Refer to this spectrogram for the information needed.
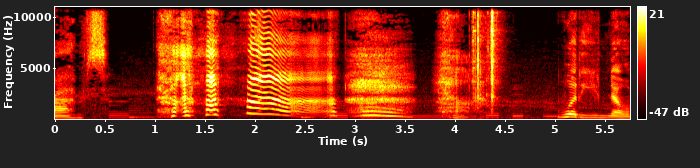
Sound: laughs

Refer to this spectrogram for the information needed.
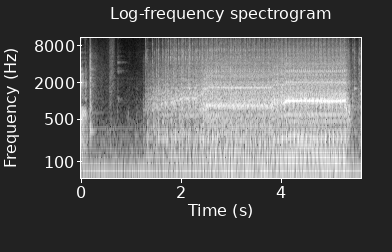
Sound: sewing machine whirling

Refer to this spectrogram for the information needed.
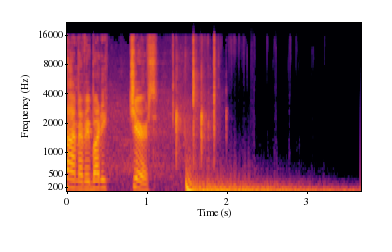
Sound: applause

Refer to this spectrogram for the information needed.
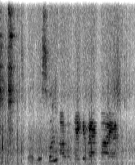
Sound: woman on two-way radio

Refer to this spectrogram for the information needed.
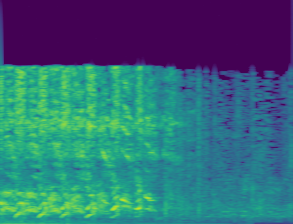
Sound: laughter

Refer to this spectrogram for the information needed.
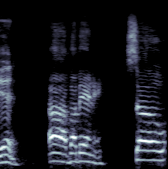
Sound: speaking in foreign language

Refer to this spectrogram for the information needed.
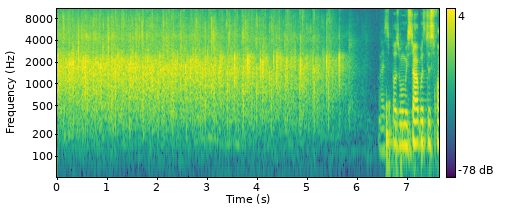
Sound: applause

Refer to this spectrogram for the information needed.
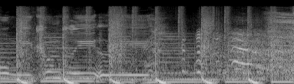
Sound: laughing

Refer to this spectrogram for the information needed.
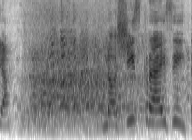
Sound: audience laughter

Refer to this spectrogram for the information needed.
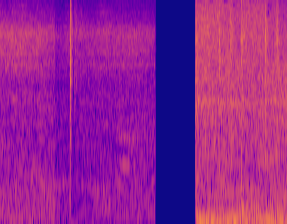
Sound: fist hitting hand; intense rock music

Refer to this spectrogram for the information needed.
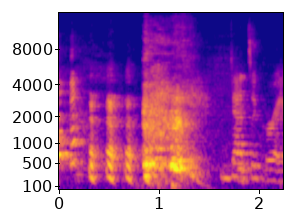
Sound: laughing

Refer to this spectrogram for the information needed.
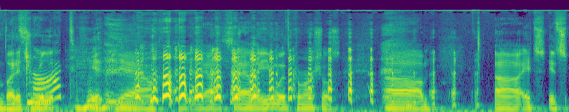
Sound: laughter

